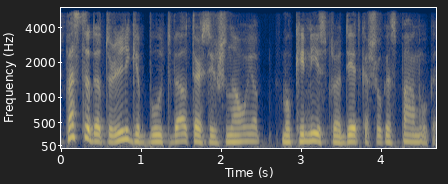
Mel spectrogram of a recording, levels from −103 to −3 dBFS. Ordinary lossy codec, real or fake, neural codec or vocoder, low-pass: AAC, 48 kbps; fake; codec, 16 kHz, 1 kbps, X-Codec, HuBERT features, trained on LibriSpeech; 5.4 kHz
